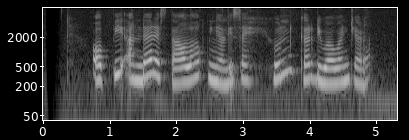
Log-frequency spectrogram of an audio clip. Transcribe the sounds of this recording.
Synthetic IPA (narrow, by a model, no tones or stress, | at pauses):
ʔɔpiʔandaɾɛst̪aɔlɔɦɔk̚niŋalisɛhhunkɨrdiwawaɲt͡ʃaɾa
